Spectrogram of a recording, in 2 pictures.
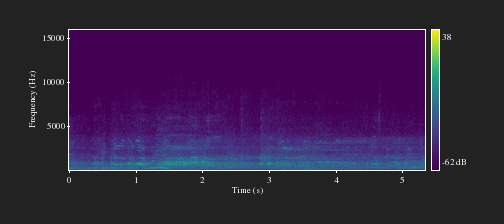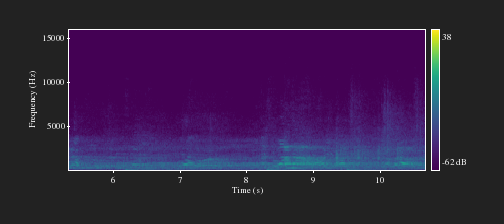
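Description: Spectators shout and cheer in an echoing hall.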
